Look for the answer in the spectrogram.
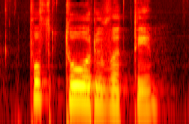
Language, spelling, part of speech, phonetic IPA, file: Ukrainian, повторювати, verb, [pɔu̯ˈtɔrʲʊʋɐte], Uk-повторювати.ogg
- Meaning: 1. to repeat (do again) 2. to repeat, to reiterate (say again)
